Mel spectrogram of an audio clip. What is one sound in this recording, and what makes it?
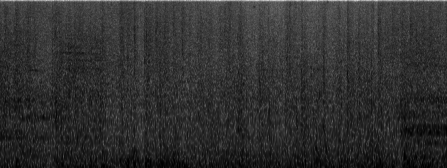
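Spell effects crackle and burst rapidly in a game.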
